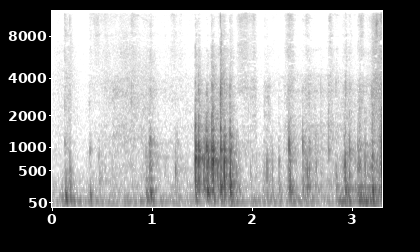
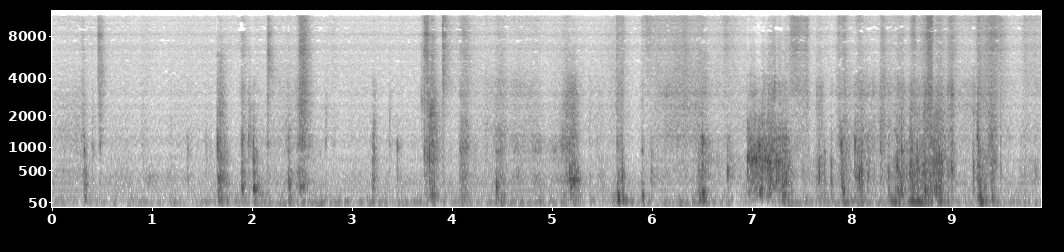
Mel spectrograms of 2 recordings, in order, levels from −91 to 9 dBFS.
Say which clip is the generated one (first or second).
second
